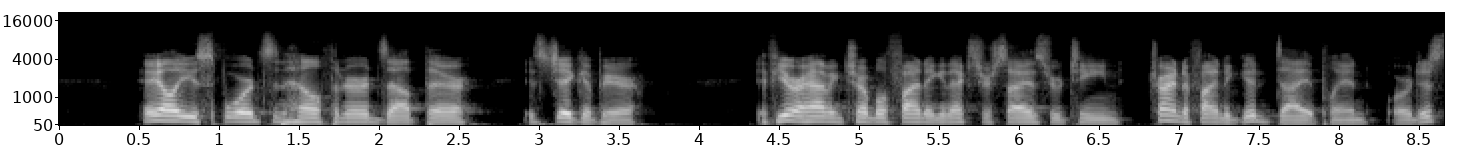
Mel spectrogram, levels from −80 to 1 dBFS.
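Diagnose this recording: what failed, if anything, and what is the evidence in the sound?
A supply was switched on or off while the microphone input was live, causing a phantom power thump at the analogue wiring stage. The sudden voltage step passed through the input's coupling capacitors and arrived as a single low-frequency surge. It falls between "all you sports" and "nerds out there it's", from 1.39 to 1.70 s: a deep thump peaking at about -17 dBFS and decaying over 68 ms.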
